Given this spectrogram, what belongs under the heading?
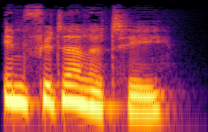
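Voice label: "infidelity", British English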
